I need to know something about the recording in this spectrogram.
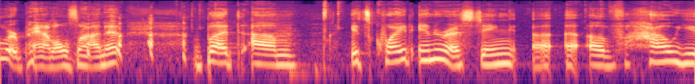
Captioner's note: laughing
